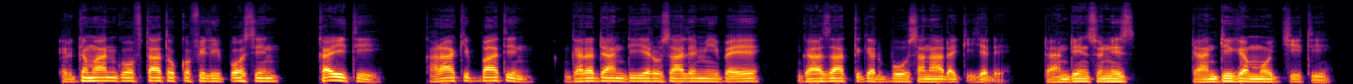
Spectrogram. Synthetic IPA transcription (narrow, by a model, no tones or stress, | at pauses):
ʔɪɾɡɐmaːŋɡo̞ːft̪aːt̪ɔkːɔfɪlɪpʼːo̞ːsiːŋ | kɐʔɪt̪ɪ | kɐɾaːkɪbːaːt̪iːŋ | ɡɐɾɐd̪aːnd̪iːjɛɾʊsaːlɛmiːbɐʔe̞ː | ɡaːzaːt̪ːɪɡɐɾbuːsɐnaːᶑɐkʼːɪd͡ʒɛᶑɛ̥̰ | d̪̥aːnd̪iːnsʊnɪs | d̪̥aːnd̪iːɡɐmːoːd͡ʒːiːt̪ɪ̰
